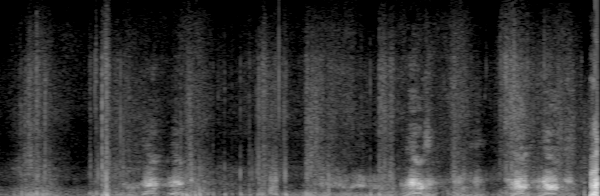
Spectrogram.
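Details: Oleg, an old French Bulldog of nine, out on a walk at an unfamiliar place, gives short throaty grunting barks, one near the fourth second and a pair close together near the end, between quieter snuffles.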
